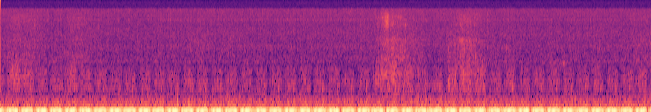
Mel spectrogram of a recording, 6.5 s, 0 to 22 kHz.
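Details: 2008 Saturn Outlook at cold start, read with the Torque app: steady idle with a regular stumble about 3.5 times per second. Cylinder 1 misfires only on cold starts.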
